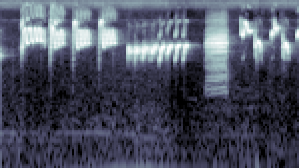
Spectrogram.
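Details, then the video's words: Full gacor song of an Asian pied starling used to trigger other birds to sing: loud buzzy bursts, a rapid trill of repeated notes, a harsh noisy blast, then short chirps. "KICAUAN JALAK SUREN GACORAN - PANCINGAN JALAK UREN MACET PALING JITU..!!"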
